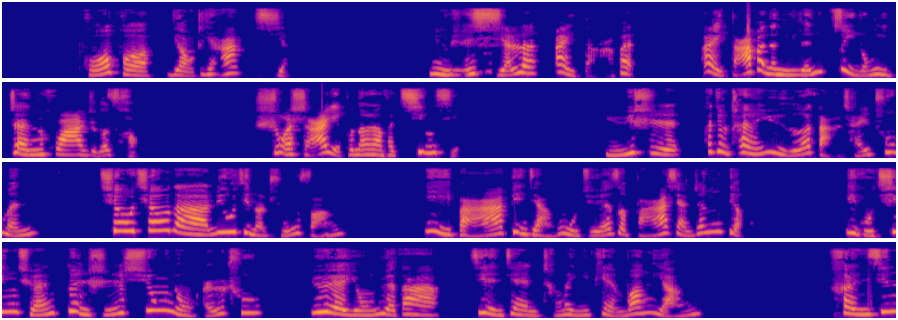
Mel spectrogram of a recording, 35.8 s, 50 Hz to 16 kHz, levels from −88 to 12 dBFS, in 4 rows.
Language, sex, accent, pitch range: Chinese, female, native, 225-330 Hz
